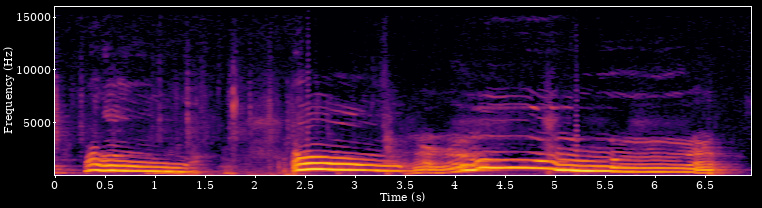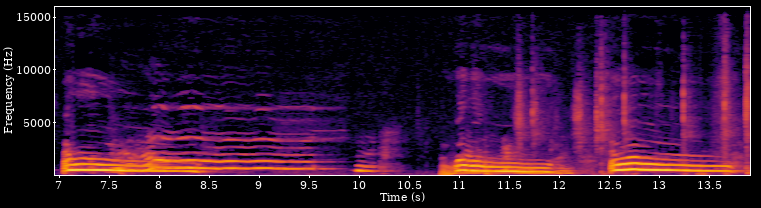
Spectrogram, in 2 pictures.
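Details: Female whippet howling at home: six drawn-out, harmonic howls, each sliding gently downward and cut off abruptly mid-howl, with short silent gaps between them and nothing else heard.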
